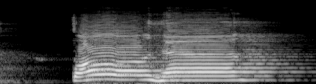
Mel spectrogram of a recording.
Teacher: harakatnya fathah panjang ya atau fathah berdiri ini dibaca satu ayunan saja atau dua harakat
